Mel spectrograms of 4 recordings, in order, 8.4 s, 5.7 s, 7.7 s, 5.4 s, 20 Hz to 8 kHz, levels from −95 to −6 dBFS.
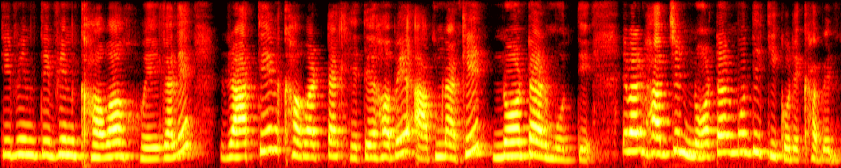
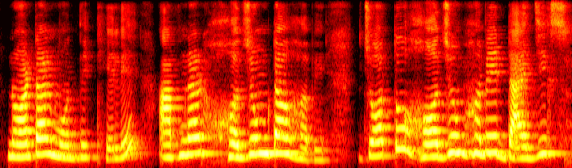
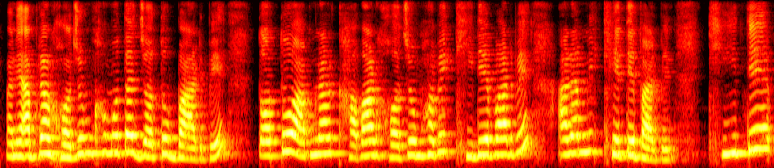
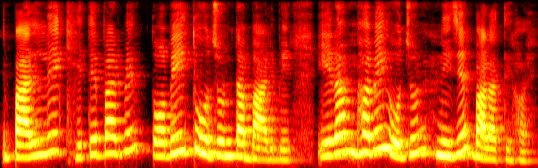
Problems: none marked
